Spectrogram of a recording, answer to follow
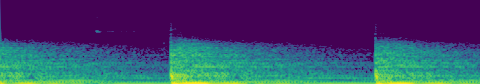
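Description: Background music with a heavy, slow beat: a loud hit about once a second, each ringing out over a steady low tone.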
